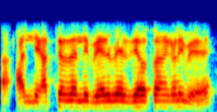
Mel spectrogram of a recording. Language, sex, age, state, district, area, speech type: Kannada, male, 60+, Karnataka, Udupi, rural, conversation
